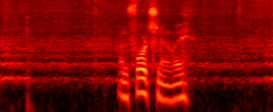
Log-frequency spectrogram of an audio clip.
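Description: Honey bees from a backyard hive drone in a steady, close buzz throughout a Father's Day inspection, while someone briefly speaks over the swarm midway.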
